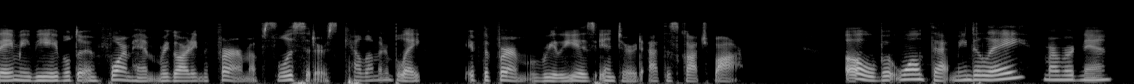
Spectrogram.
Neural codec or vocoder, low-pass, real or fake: none; 7.2 kHz; real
